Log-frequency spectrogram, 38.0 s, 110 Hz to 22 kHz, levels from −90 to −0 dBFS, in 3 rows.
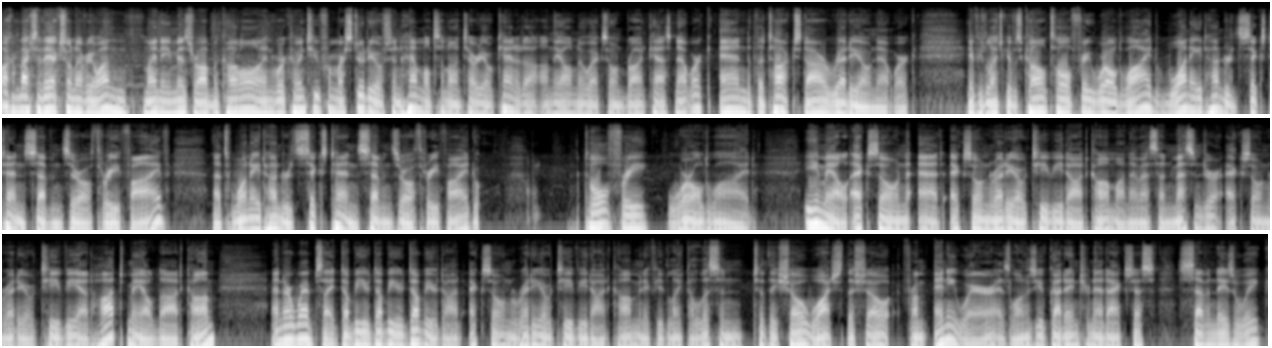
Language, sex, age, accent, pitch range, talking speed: English, male, 50-69, American, 85-110 Hz, 140 wpm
